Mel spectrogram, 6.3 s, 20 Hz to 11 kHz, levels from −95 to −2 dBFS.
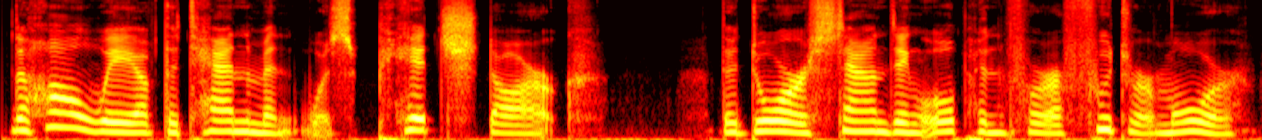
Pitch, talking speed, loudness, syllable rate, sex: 225 Hz, 160 wpm, -17 LUFS, 4.0 syllables/s, female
